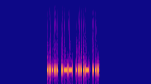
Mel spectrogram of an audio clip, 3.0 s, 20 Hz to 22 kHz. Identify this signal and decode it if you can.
Morse code, heard as a keyed tone, about 53 wpm, 700 Hz. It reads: 5W4S
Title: Four Challenging Letter-Number Combinations 50wpm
